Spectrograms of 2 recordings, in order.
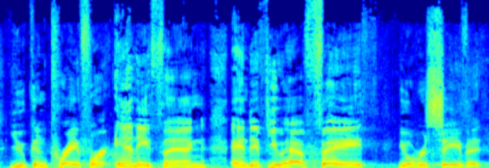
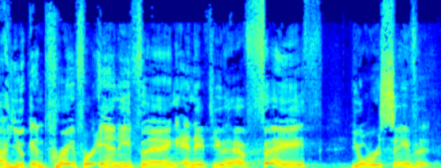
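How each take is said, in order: First: Congregation reading aloud together; many voices in unison. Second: Congregation reading it again together; many voices in unison. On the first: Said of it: "let's read it aloud together". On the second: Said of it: "Let's do it one more time". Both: Real, not acted.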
